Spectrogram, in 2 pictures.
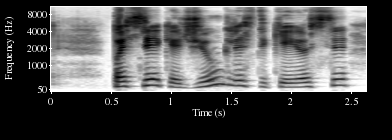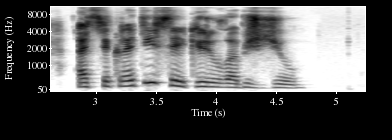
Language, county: Lithuanian, Utena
